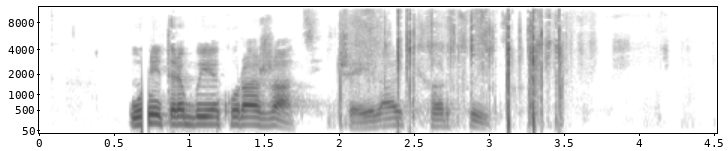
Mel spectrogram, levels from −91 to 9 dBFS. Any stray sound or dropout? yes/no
yes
